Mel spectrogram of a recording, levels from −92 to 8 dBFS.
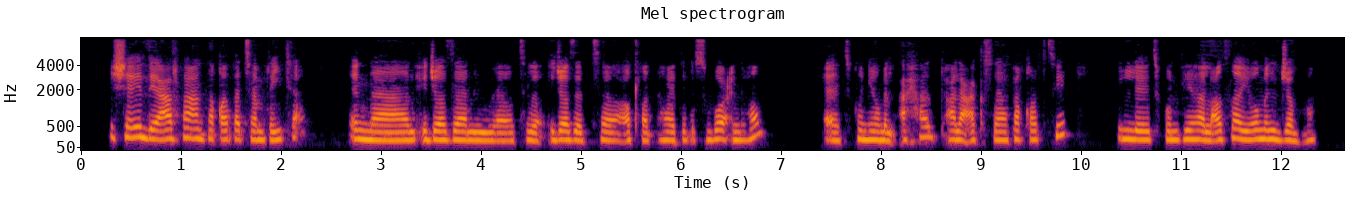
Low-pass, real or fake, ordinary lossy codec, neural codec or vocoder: none; real; none; none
